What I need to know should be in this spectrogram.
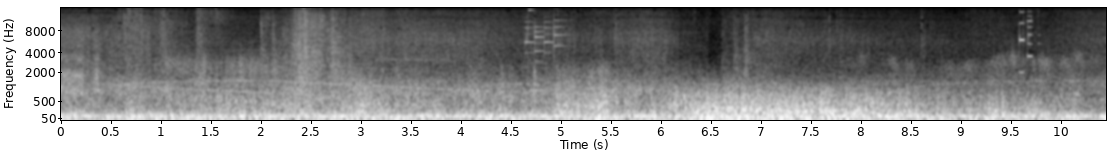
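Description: A car engine rumbles steadily as a car drives slowly over rough ground.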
